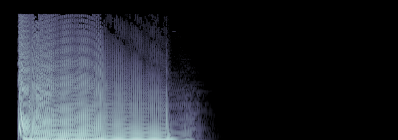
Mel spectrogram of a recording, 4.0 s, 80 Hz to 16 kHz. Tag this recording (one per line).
Bass
Distortion
Drum
Fl-Studio-12
Gabber
Gabber-Kick
Hardcore
Hardcore-Kick
Kick
Raw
